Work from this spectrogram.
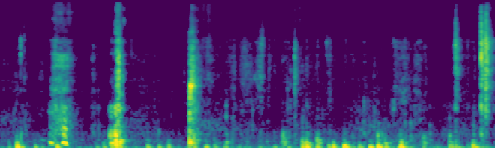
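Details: Senior Miniature Dachshund, fourteen years old, greeting its owner after they come home, with odd fur-seal-like vocalising: a run of short, throaty grunting whimpers and yelps in irregular bursts, with a woman's voice at the start.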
